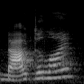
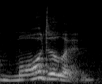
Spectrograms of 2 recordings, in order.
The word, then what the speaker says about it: Magdalene: So this sounds like Magdalene. No, it's pronounced Magdalene.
